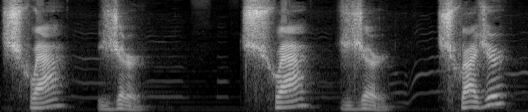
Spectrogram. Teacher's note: 后面比较难发日，有点发像日本人的日叫日，轻轻的卷下舌头日，轻度卷舌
